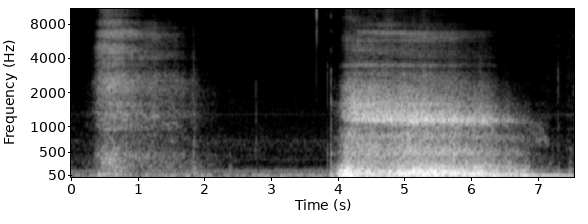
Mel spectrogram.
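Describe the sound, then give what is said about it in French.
A deep breath in, then a deep breath out during a breathing exercise: a soft inhale, a short pause, then a longer, louder exhale that fades away gradually. “tu vas prendre une grande inspiration puis une grande expiration”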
